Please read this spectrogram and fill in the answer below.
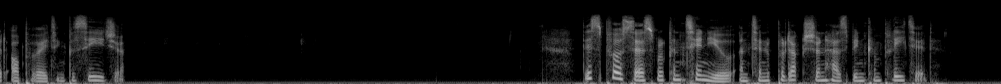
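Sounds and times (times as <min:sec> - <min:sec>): person speaking: 0:00.0 - 0:01.3, 0:05.8 - 0:09.5
low faint hum: 0:00.0 - 0:10.0
person breathing in: 0:05.4 - 0:05.8.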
